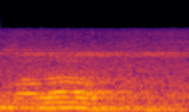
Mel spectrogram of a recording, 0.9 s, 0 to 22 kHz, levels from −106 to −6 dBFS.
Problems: low volume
